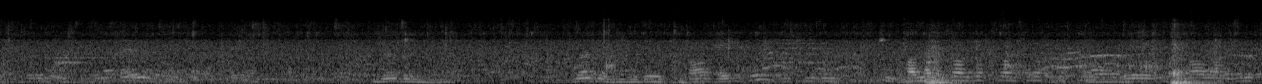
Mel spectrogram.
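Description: Several men talk nearby in low, calm voices.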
